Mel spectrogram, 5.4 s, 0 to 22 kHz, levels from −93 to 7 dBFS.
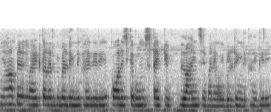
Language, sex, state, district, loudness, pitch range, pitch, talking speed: Hindi, female, Uttar Pradesh, Hamirpur, -17 LUFS, 245-260 Hz, 255 Hz, 265 wpm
